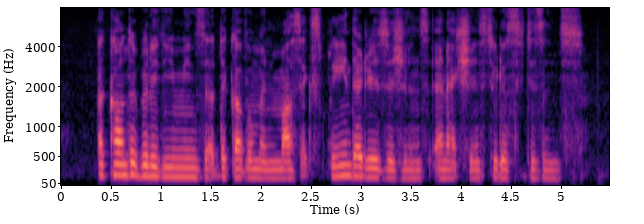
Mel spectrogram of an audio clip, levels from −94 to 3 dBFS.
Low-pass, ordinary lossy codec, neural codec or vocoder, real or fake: none; none; codec, 16 kHz, 16 kbps, FunCodec, trained on Chinese and English, 50 frames a second; fake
